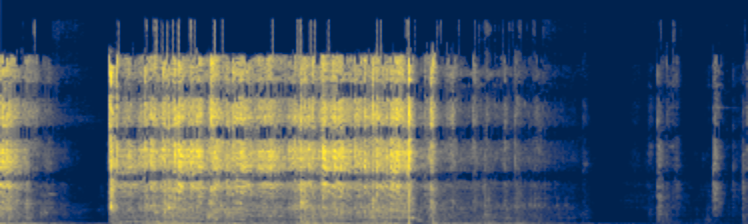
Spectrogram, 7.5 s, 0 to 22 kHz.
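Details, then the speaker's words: 1965 Ford Econoline 100 pickup, long-sitting and previously tinkered with: cranks, then stumbles and sputters unevenly about three seconds before dying; rough running from wrong firing order, number 1 and 2 plug wires swapped on the cap. "From the looks of it, we have maybe some kind of timing issue on the motor. Maybe the firing order's off or something of that nature."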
